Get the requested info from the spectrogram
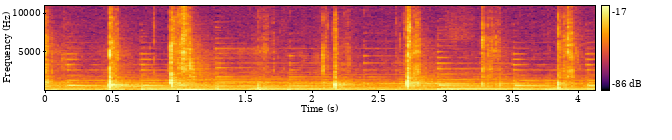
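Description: A metal spoon knocking and scraping against a stainless steel mixing bowl while stirring batter: about half a dozen sharp clicks at irregular intervals. Soft background music with held notes plays under it.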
